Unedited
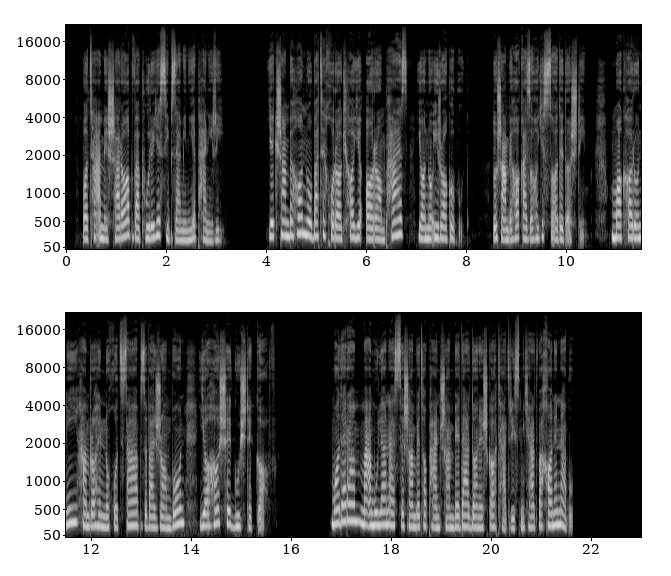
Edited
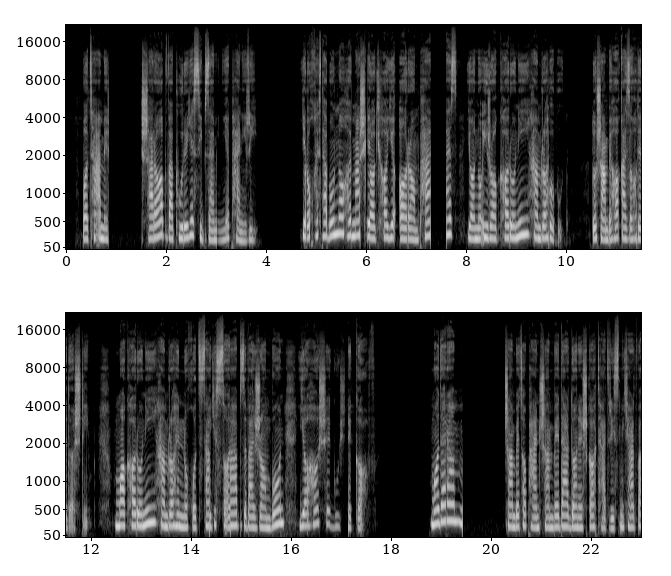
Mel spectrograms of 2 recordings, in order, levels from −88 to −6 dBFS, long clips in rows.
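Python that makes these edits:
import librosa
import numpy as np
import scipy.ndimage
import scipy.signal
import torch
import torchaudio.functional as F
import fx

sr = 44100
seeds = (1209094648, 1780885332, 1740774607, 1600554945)

y = fx.edit(x, sr, fx.insert_room_tone(at_s=0.85, length_s=0.67),
    fx.fade_in_span(start_s=2.35, length_s=0.25),
    fx.reverse_span(start_s=4.11, length_s=1.3),
    fx.insert_room_tone(at_s=6.62, length_s=0.32),
    fx.move(start_s=9.42, length_s=0.42, to_s=12.8),
    fx.duplicate(start_s=11.12, length_s=1.0, to_s=7.66),
    fx.fade_out_span(start_s=14.1, length_s=1.06),
    fx.room_tone_fill(start_s=17.44, length_s=0.86), tone=tone)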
